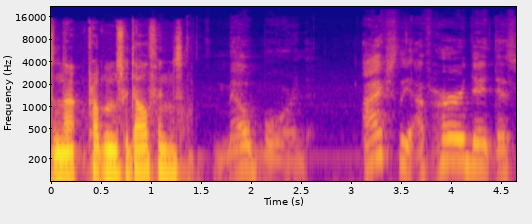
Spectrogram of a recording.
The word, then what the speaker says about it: Melbourne: Nick, who's emailed from Australia, right, Melbourne, he's been going on about dolphins and that, problems with dolphins. Melbourne.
